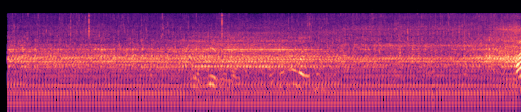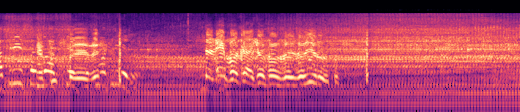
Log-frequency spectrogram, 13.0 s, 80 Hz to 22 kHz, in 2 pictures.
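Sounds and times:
engine running steadily: 0:00.1 - 0:13.0.

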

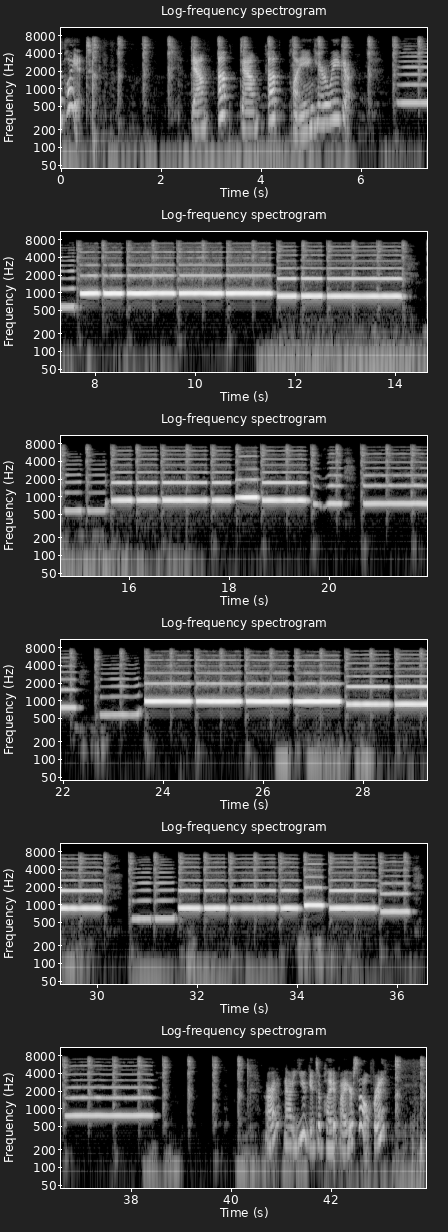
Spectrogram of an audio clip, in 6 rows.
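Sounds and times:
metronome ticking: 0:00.1 - 0:40.6
recorder melody: 0:06.1 - 0:38.8.

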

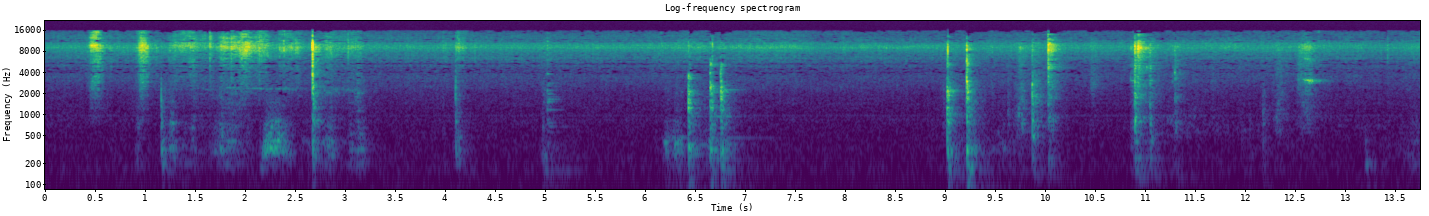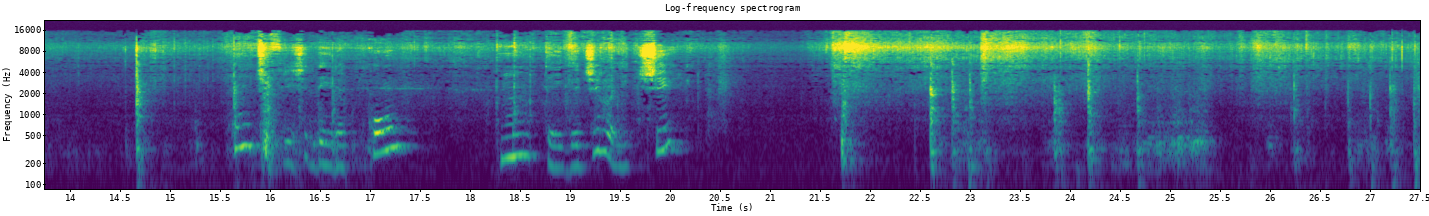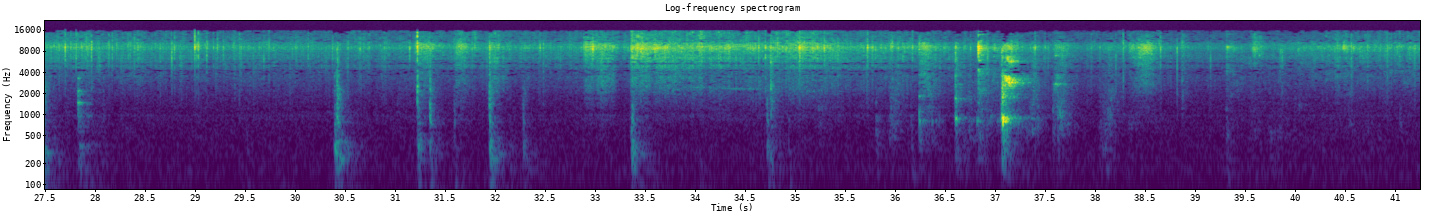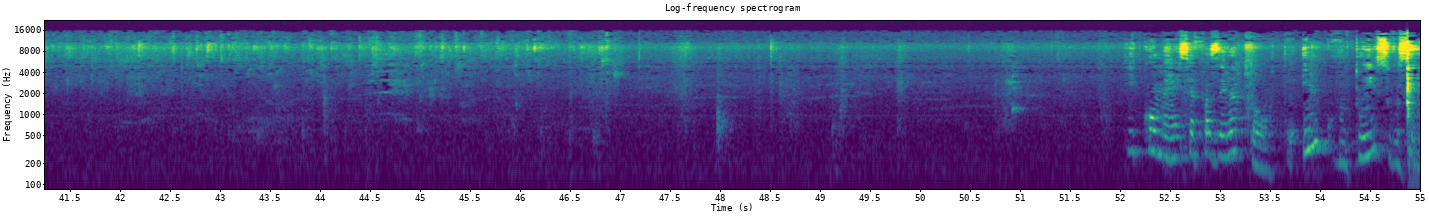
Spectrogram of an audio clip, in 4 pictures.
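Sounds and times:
batter sizzling in a frying pan: 0:00.0 - 0:49.0, 0:50.0 - 0:55.0
utensil scraping a pan: 0:00.9 - 0:03.3, 0:21.6 - 0:28.1, 0:32.9 - 0:38.8.

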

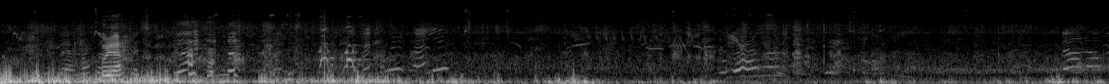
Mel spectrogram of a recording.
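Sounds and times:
dogs yipping and barking: 0:01.8 - 0:04.5, 0:05.2 - 0:11.0.

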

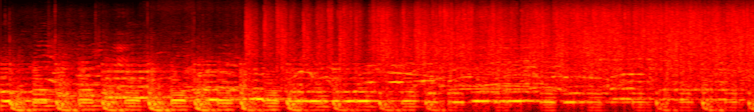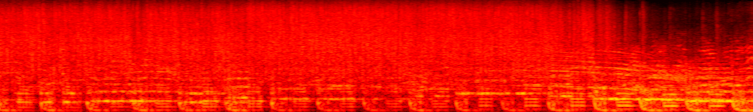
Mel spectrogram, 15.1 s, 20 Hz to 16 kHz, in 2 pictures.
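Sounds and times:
electronic dance music: 0:02.0 - 0:14.0
fountain firework hissing and crackling: 0:02.4 - 0:13.9.

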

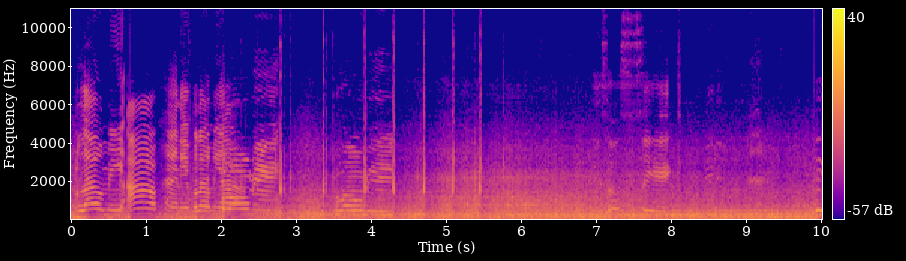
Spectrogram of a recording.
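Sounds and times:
car wash dryer blowers rumbling: 0:04.3 - 0:10.0.

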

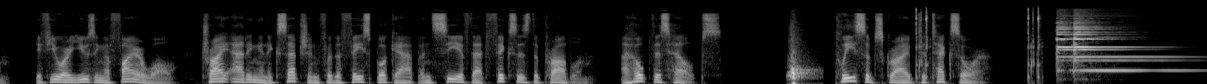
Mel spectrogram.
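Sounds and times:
mouse-click sound effects: 0:09.2 - 0:09.4, 0:10.3 - 0:10.5
notification bell ding: 0:10.6 - 0:12.0.

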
